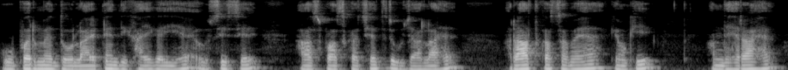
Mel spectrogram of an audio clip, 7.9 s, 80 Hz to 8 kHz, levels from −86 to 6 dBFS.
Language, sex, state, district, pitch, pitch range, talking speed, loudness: Hindi, male, Jharkhand, Deoghar, 115 Hz, 105-125 Hz, 160 wpm, -23 LUFS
